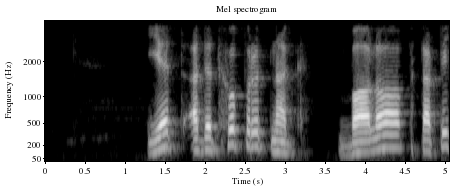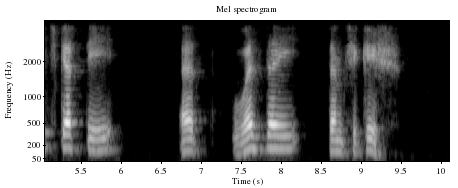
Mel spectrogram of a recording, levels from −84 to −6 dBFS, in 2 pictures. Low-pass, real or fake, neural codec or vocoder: 3.6 kHz; real; none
